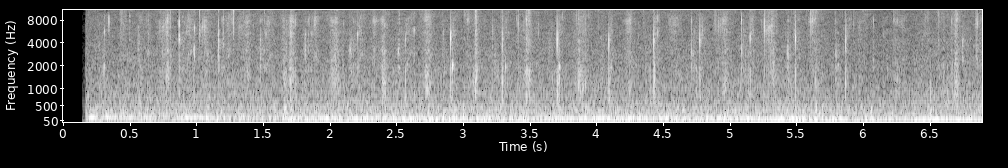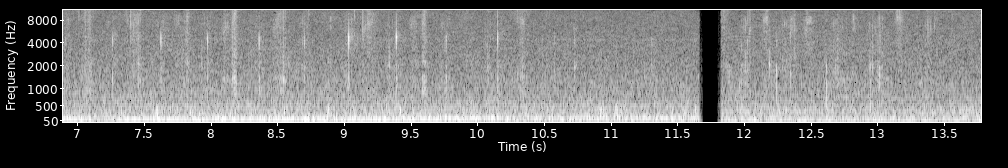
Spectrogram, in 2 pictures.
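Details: Cat eating its food, recorded close up for ASMR: a steady run of crisp, irregular crunching clicks from chewing, with a constant low hum underneath and a brief cut near the end.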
